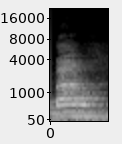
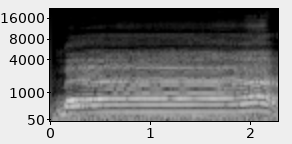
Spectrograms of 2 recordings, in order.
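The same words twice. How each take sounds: First: The vowel in bar is kept short. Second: The vowel in bar is drawn out long. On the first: The speaker calls it right. "Harus bar" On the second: The speaker calls it wrong. "Kada boleh"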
